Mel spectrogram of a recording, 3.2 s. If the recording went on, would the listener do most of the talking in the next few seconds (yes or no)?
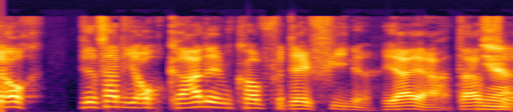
yes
